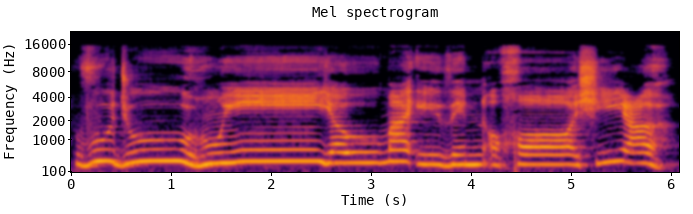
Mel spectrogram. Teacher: آواز کو جب ناک میں پڑھتے ہیں تو غنہ کی مقدار 2 حرکات کی مقدار کے برابر ہوتی ہے، یعنی 2 حرکات کی مقدار اس کو ہم نے لمبا کرنا ہے. تو یہاں ہم نے ہا کو یا سے ملاتے ہوئے غنہ کرنا ہے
